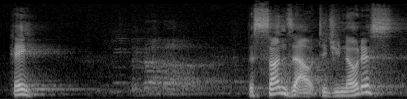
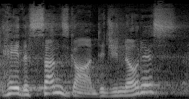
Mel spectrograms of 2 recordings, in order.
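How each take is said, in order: First: Pointed complaint. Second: Wife teasingly echoing his complaint; teasing gotcha. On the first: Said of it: "I'm angry". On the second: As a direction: rub it in playfully. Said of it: "So mature". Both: Retold or imitated.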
